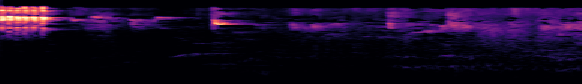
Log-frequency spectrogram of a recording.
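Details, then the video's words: Velvet-fronted nuthatch lure recording: a quick burst of about six sharp, very high chips, then scattered thin whistles and high twittering notes over a faint background hiss. "Pelatuk Beras Gacor"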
